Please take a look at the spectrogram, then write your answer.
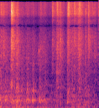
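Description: Pigeons in a home loft coo in soft, rolling murmurs, close and continuous against a busy, hissy backdrop.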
